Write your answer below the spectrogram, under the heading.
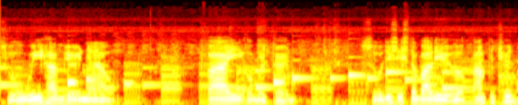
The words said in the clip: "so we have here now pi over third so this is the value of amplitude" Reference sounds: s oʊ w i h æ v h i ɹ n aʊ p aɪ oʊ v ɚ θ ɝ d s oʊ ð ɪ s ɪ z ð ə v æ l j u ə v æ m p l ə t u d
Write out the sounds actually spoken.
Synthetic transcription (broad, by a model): s oʊ w i h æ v h i ɹ n aʊ f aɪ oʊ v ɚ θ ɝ d s oʊ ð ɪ s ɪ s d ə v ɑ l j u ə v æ m p l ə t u d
